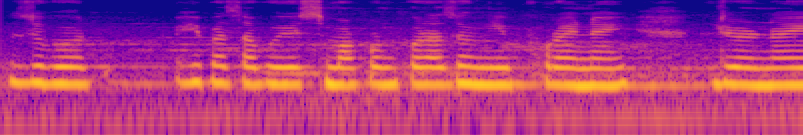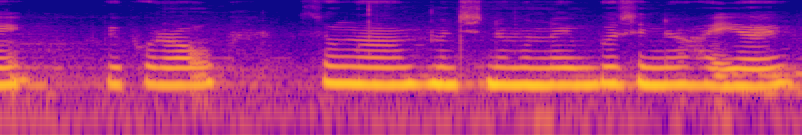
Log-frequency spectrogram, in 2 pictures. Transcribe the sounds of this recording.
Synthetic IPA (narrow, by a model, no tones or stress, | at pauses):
zubɔt̚hipʰazabʰɔjɔsimakɯŋpʰuɾazuŋnipʰɔɾajnajliɾnaj | b̥ipʰɔɾaw | zuŋamansʰinamɯnːajbuzinɯɦajaj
